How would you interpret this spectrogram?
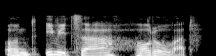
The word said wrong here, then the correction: Horvat: Ivica Horvat. Ja, du hast du noch den Ivica, den hast du, den hast du drauf.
